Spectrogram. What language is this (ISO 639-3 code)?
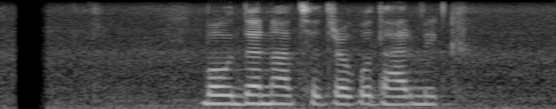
nep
